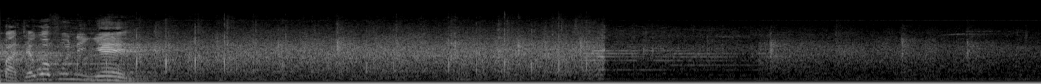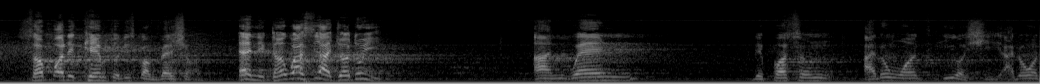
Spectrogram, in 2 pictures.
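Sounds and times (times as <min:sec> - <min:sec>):
audience clapping: 0:00.0 - 0:10.4
speech: 0:00.3 - 0:01.4, 0:11.1 - 0:14.4, 0:15.8 - 0:16.7, 0:18.0 - 0:20.8.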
